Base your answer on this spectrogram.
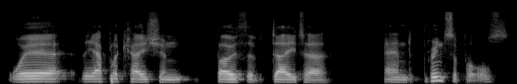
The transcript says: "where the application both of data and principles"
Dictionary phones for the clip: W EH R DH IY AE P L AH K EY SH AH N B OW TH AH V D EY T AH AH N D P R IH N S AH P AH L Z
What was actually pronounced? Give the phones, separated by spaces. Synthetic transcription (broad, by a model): W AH R DH IY AE P L AH K EY SH AH N B OW TH AH V D EY T AH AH N P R IH N S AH P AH L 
